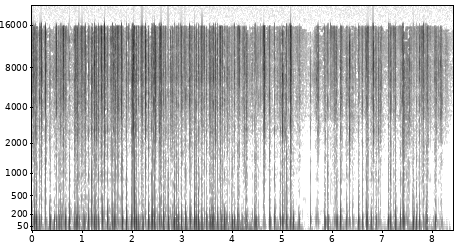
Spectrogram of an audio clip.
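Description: Polyethylene foam is tapped with silicone rubber finger pads in a rapid, uneven stream of soft, dull thuds. The taps are deep and muffled with no ring, and they thin out into sparser bursts with brief pauses in the second half.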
